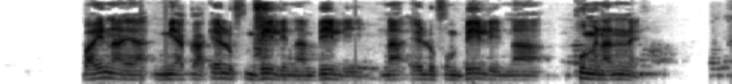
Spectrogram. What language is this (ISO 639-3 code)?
swa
